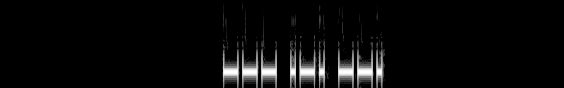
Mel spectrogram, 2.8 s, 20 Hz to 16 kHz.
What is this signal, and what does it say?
Morse code, heard as a keyed tone, about 48 wpm, 700 Hz. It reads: ORG
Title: ARRL Sections 50wpm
